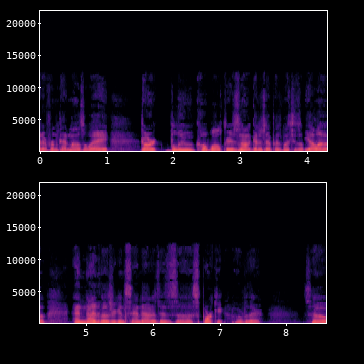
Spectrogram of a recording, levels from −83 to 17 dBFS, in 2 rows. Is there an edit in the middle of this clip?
yes; 6 cuts; at 1.5 s, 2.8 s, 3.4 s, 4.0 s, 5.2 s, 6.1 s

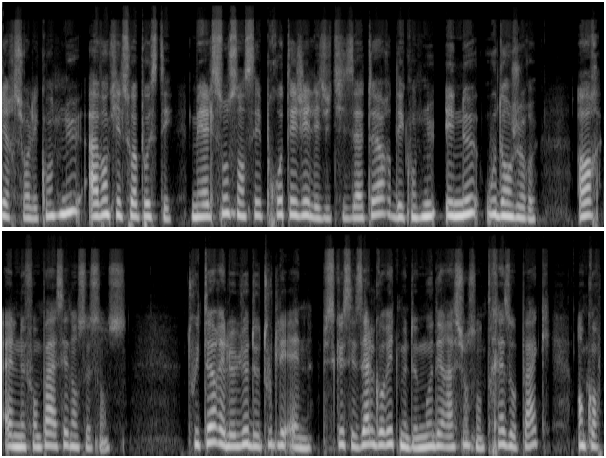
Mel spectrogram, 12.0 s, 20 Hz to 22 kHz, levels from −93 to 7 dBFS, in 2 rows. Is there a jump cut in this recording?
yes; 2 cuts; at 1.8 s, 9.2 s

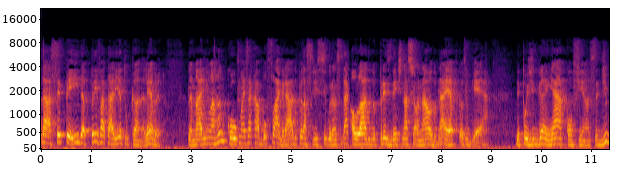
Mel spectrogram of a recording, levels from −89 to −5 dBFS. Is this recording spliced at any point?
yes; 6 cuts; at 2.9 s, 3.9 s, 5.4 s, 6.2 s, 7.9 s, 8.5 s

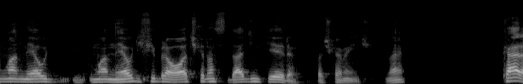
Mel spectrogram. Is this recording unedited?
no; 1 cut; at 3.1 s

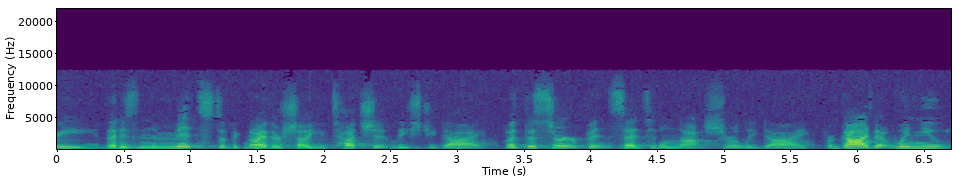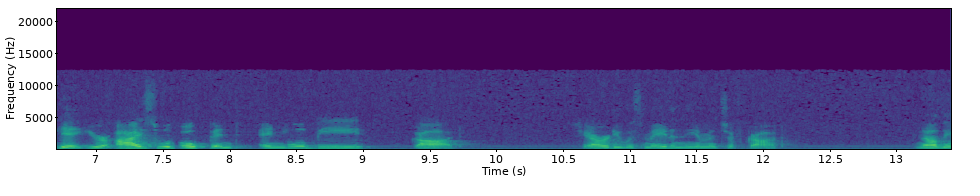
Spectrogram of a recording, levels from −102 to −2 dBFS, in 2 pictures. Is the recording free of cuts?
no; 9 cuts; at 1.4 s, 3.3 s, 4.5 s, 5.7 s, 6.1 s, 6.7 s, 7.6 s, 8.4 s, 9.2 s

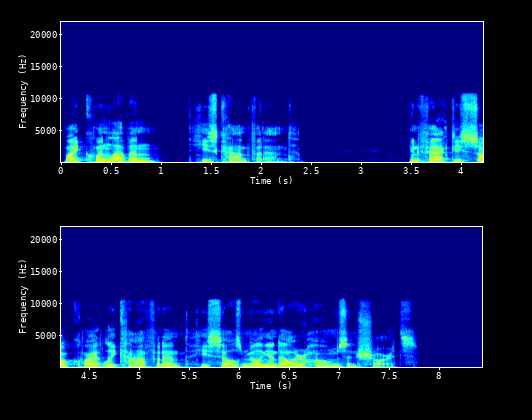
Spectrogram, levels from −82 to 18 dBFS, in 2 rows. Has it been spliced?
no; 0 cuts

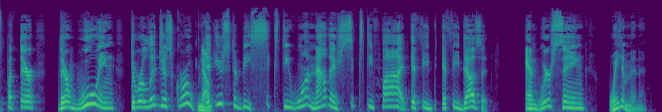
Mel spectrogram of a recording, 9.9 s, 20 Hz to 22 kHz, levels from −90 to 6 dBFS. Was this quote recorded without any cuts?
yes; 0 cuts

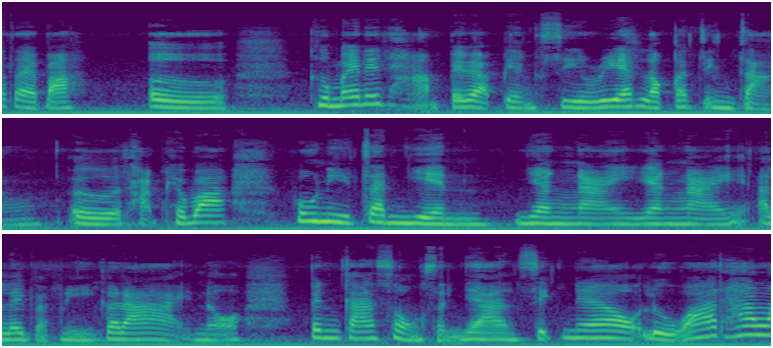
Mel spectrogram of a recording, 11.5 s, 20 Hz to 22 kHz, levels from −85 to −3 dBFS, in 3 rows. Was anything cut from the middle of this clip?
no; 0 cuts

